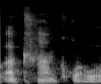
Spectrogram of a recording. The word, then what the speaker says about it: Okonkwo: I think it's how he pronounce it. Oh, Okonkwo.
